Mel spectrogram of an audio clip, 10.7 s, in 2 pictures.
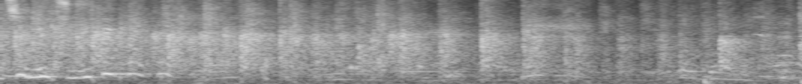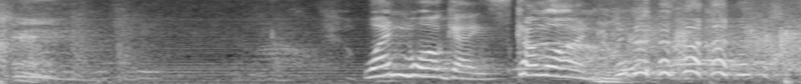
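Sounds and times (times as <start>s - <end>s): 
laughter: 0.0s - 6.0s, 9.2s - 10.6s
audience applause: 0.0s - 6.1s, 9.3s - 10.6s
speech: 0.1s - 1.7s, 4.8s - 5.8s, 7.8s - 10.6s.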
